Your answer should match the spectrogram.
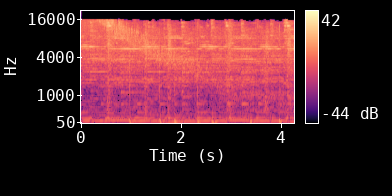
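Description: Instrumental psychedelic space-rock: held bass notes that step in pitch, under drum strikes and a cymbal wash.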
